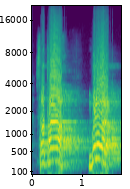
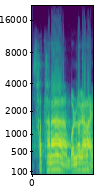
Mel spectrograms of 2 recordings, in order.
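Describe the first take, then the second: First: The command is said firmly, with strong force. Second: The command is said weakly, without force.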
